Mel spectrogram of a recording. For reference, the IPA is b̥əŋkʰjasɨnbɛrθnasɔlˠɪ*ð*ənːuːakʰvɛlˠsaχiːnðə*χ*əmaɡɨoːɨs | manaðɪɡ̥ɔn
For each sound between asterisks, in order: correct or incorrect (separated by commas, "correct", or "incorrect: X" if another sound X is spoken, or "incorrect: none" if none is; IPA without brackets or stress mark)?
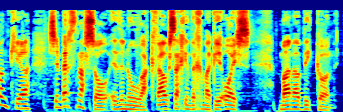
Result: correct, correct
